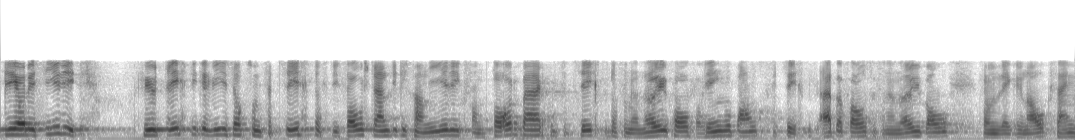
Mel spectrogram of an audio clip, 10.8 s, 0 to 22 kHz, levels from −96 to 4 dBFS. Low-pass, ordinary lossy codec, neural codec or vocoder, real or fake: 3.6 kHz; none; codec, 32 kHz, 1.9 kbps, SNAC; fake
